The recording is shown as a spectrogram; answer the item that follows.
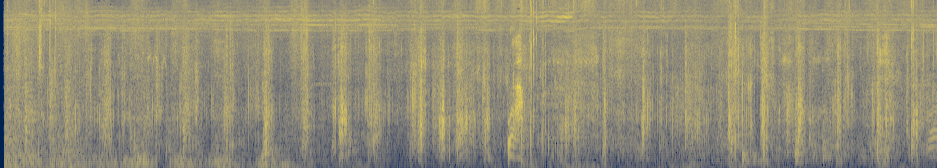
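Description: Footsteps walking over dry grass and stony ground, an irregular run of crunching steps.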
